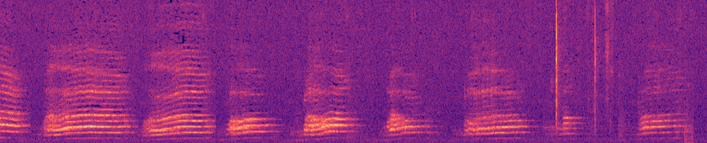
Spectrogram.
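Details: Talkative male house cat Narr, four years old and mixed breed, answers his owner with a steady series of long, harmonic, slightly falling meows, about one per second, with quiet gaps between calls in a small room.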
